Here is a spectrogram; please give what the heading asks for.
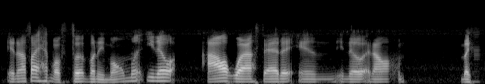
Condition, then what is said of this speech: Stuttering. I really love talking about stuttering because more times than not, I don't stutter when I talk about stuttering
